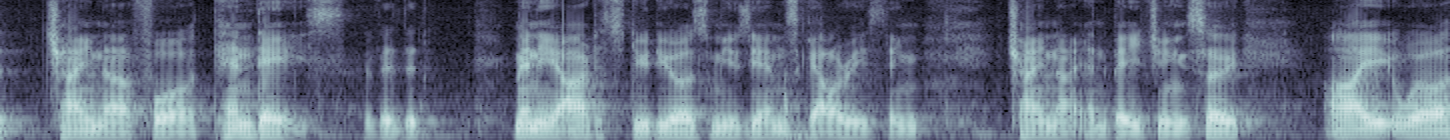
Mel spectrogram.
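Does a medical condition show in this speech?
No.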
